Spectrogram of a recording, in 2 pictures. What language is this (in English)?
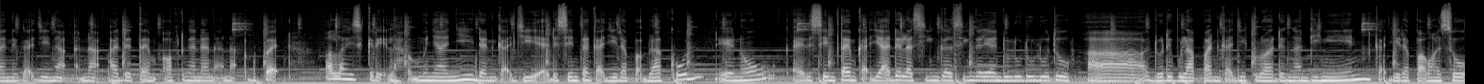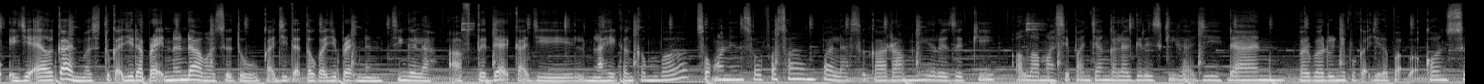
Malay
